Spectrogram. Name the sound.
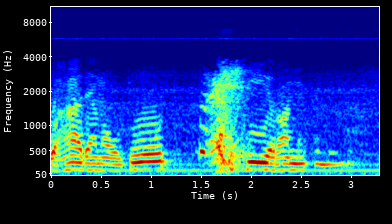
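someone sneezing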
